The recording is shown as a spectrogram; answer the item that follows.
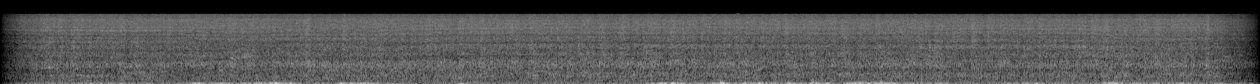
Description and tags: Sound of the polar bears' cascade and, in the background, ambient sounds of the zoo.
